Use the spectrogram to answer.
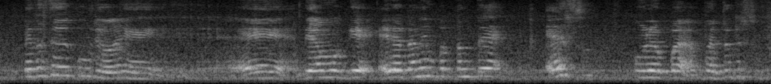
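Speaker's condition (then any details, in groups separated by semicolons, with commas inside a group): Cerebral palsy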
